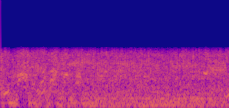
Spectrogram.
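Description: Speedboat engine running steadily at speed under tow, with the rush of water from the churning wake.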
